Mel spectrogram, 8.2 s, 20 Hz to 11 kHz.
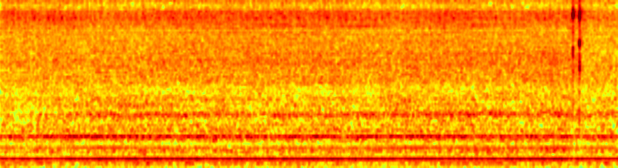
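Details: Lincoln Town Car after replacing an electric radiator fan motor that wore out after 19 years and caused overheating; idling with temperature holding normal. Steady even whir over a smooth idle; radiator fan running normally.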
